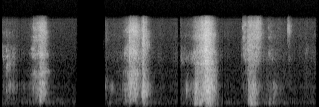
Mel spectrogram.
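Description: A karateka's short, forceful exhalations, six or seven brief bursts of breath pushed out with his techniques, the loudest about four seconds in. The sound cuts to dead silence between the breaths, as through a video call.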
